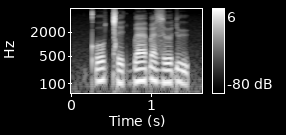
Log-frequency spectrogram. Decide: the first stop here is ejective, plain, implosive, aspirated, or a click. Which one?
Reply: ejective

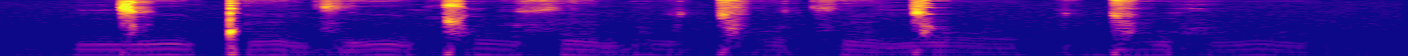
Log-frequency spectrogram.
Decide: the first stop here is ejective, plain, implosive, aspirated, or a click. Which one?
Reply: click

